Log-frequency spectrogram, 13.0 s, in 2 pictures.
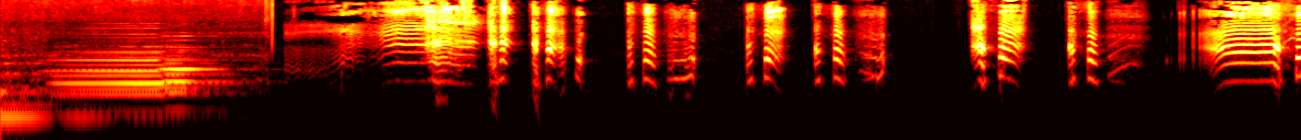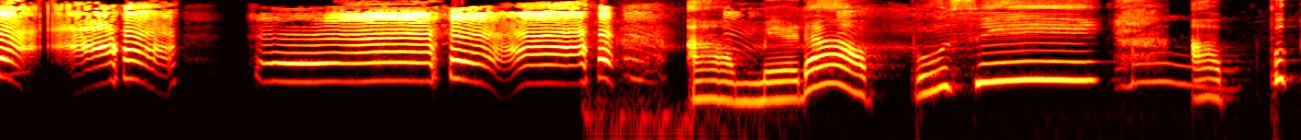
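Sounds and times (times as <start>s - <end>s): baby crying: 1.4s - 9.6s.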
